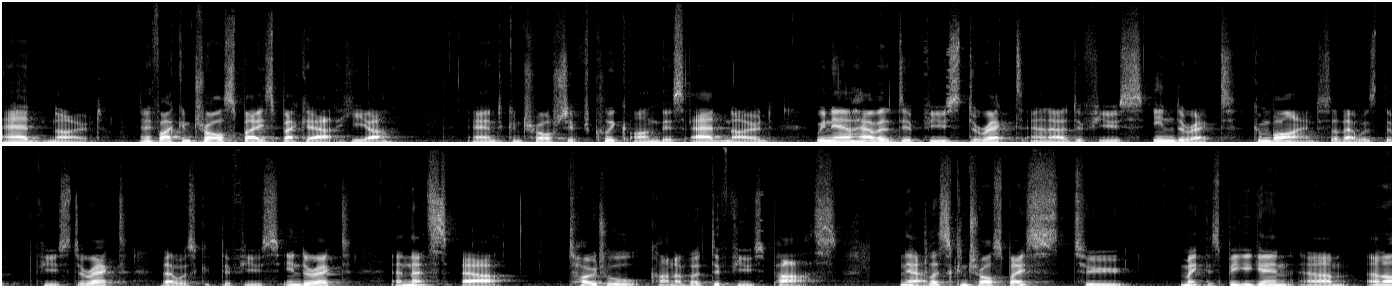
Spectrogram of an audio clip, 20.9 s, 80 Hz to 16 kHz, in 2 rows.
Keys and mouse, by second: 0.8 click, 1.5 ctrl+space, 4.2 ctrl+shift+click, 9.8 ctrl+shift+click, 11.5 ctrl+shift+click, 13.3 ctrl+shift+click, 17.4 ctrl+space, 18.0 middle click, 19.2 click.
